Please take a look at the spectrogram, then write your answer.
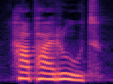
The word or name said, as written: Haparūt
